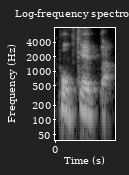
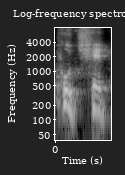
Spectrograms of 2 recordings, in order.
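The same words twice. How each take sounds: First: Porchetta with a hard K, "por-KET-ta"; correct pronunciation. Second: Porchetta as spelt, "por-CHET-ta"; spelling pronunciation. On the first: Explaining the Italian dish's name, porchetta with hard K. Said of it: "but it's pronounced porchetta". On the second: Explaining the Italian dish's spelling, porchetta with CH. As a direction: sound the ch in porchetta as in chair. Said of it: "So it's spelt porchetta". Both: Shown as a demonstration.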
